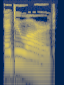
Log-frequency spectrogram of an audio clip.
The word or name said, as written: eduard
